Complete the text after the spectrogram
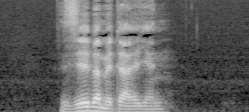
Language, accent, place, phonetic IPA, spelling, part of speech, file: German, Germany, Berlin, [ˈzɪlbɐmeˌdaljən], Silbermedaillen, noun, De-Silbermedaillen.ogg
- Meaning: plural of Silbermedaille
